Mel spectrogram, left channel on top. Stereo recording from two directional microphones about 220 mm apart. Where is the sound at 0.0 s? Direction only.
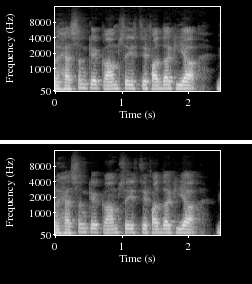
30° left (ahead or behind).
